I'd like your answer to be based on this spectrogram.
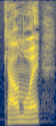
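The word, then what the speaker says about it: Calamawy: I know everyone is talking about Oscar Isaac, but can we talk about May Calame? Is that how you pronounce it? – Calamaway.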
